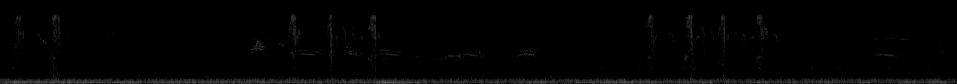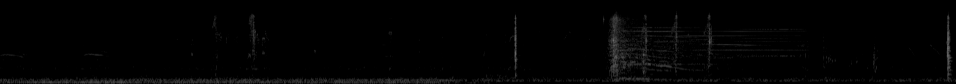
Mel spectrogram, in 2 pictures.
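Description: Birds calling with short chirping notes over a low steady hum that cuts off about fourteen seconds in. Near the end a short whirring sound falls in pitch.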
